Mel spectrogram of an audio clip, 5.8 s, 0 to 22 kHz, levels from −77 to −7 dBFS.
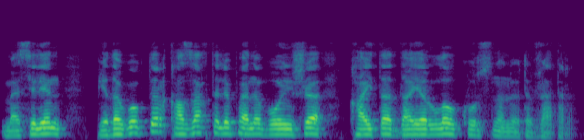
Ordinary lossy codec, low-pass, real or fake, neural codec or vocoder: AAC, 32 kbps; 7.2 kHz; real; none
